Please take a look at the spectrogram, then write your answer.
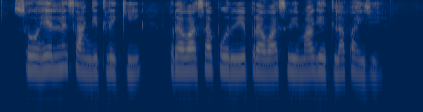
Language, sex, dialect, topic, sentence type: Marathi, female, Standard Marathi, banking, statement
